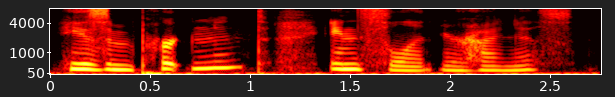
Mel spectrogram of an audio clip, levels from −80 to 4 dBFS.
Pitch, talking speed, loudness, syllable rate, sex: 225 Hz, 130 wpm, -17 LUFS, 5.2 syllables/s, female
